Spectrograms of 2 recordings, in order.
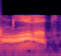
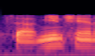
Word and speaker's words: München: You know, to most Westerners, in say, especially in the U.S., we call Munich Munich. To most people in Europe, you know, it's München or München. You know, it's sort of the German pronunciation or writing of that.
